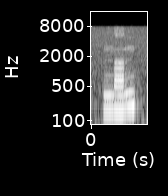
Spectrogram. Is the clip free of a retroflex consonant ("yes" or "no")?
yes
